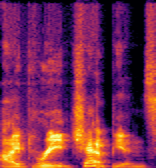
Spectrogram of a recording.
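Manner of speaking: loud British voice. Imitating Regal walking out as the team's mouthpiece: very British Regal voice. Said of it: "in a very, very nice and very British voice".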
